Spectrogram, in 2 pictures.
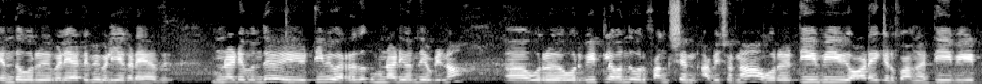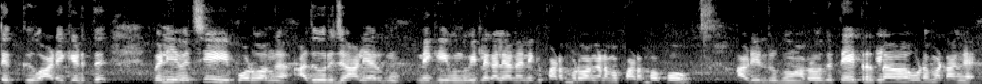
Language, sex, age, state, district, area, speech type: Tamil, female, 30-45, Tamil Nadu, Thoothukudi, urban, spontaneous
